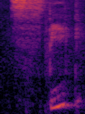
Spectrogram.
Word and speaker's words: speak: Speak is eek, has an E and an A, but it's a long E, okay? Speak, and it rhymes with squeak.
